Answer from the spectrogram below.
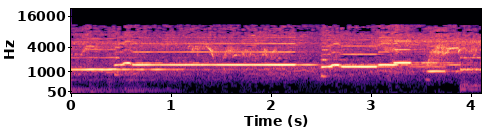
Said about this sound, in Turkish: Bu canlıyı tanıdınız mı? Bu bir balina. İsminin anlamı büyük deniz canlısı.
